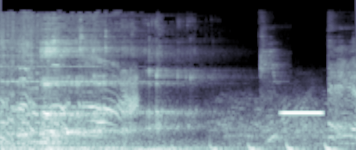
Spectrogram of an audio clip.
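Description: Voices with music behind them, fading out about two seconds in. A few low thumps follow, then near the end a loud, steady electronic beep of one pure tone lasting about half a second.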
